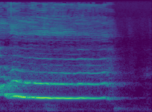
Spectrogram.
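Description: A person imitates a dog with a single drawn-out howl, clear tonal voice sliding slightly and fading after about one and a half seconds, alone and close.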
